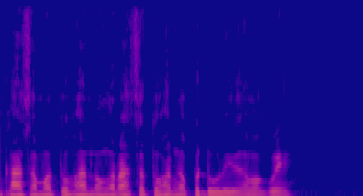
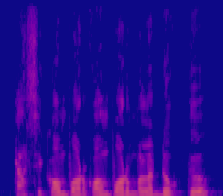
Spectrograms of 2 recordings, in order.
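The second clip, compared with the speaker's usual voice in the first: ordinary delivery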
